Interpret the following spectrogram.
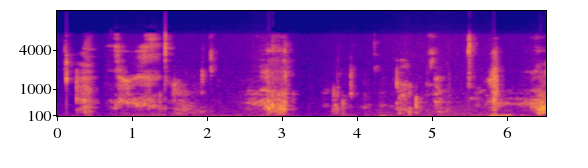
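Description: Close-miked chewing and wet mouth noises of a person eating rice and pork by hand, in short irregular bursts with sharp clicks.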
